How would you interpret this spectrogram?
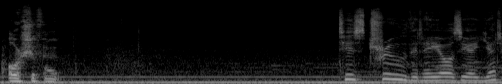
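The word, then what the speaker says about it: Haurchefant: You didn't even pronounce the H. Orchefon.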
